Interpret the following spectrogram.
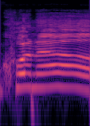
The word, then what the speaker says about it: Quesnell: here quenelle yeah my last name's spelled with a Q so figure that out and there's an S that doesn't make it's not make a peep - gross french-canadian quiet as a church mouse that it's a french-canadian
